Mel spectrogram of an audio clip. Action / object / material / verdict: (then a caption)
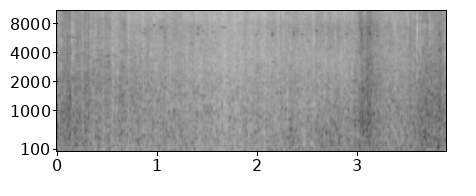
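scrape / pile of oak leaves / dry leaves / none. Fingers crumple, tear and crush individual crisp leaves from a small pile of dry oak leaves on a wooden table. The result is a dense, bright crackling and crinkling that holds steady, briefly dips near the three-second mark, then picks up again with a sharp snap.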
